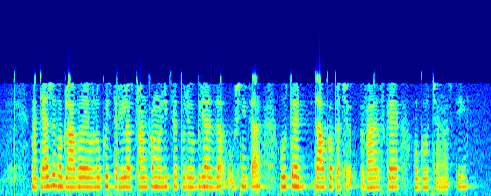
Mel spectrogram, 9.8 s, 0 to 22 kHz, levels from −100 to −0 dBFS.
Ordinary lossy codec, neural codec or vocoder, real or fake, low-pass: AAC, 16 kbps; none; real; 19.8 kHz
